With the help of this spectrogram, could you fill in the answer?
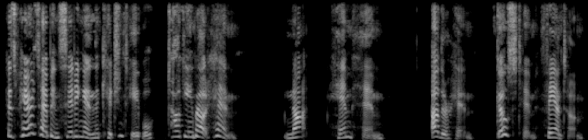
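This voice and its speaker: A woman reading a story aloud as expressive audiobook narration, deliberate, with dramatic pauses for emphasis. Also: high voice, no echo, studio quality. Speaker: podfic narrator.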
